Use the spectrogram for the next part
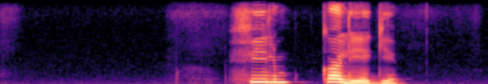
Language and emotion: Russian, neutral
